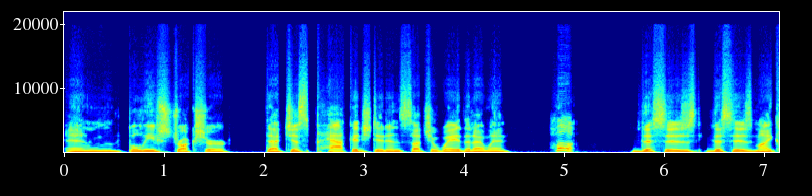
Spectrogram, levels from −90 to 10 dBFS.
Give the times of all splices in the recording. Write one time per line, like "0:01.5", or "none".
none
